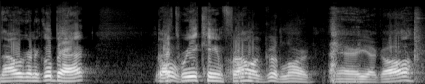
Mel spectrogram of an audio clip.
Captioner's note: laughs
